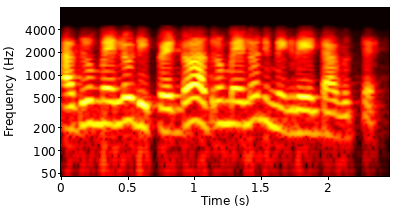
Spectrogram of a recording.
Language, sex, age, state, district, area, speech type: Kannada, female, 30-45, Karnataka, Hassan, rural, conversation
